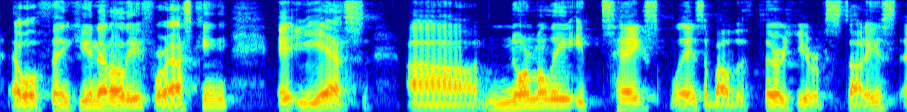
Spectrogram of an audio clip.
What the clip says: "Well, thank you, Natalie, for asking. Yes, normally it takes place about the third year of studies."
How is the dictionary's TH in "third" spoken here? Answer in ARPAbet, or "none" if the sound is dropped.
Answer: TH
